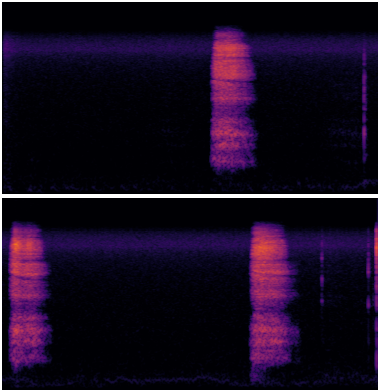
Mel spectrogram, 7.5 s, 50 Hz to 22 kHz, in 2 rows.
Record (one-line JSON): {"exhalation_length": "7.5 s", "exhalation_amplitude": 7055, "exhalation_signal_mean_std_ratio": 0.33, "survey_phase": "beta (2021-08-13 to 2022-03-07)", "age": "45-64", "gender": "Female", "wearing_mask": "No", "symptom_none": true, "smoker_status": "Never smoked", "respiratory_condition_asthma": false, "respiratory_condition_other": false, "recruitment_source": "REACT", "submission_delay": "3 days", "covid_test_result": "Negative", "covid_test_method": "RT-qPCR"}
